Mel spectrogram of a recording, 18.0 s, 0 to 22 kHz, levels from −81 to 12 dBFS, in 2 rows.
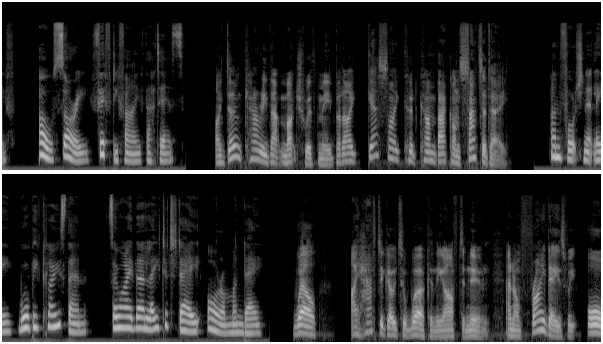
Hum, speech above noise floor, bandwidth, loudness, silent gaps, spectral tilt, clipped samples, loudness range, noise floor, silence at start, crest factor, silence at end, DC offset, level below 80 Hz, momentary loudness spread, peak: none; 29 dB; 14 kHz; -23 LUFS; 2.77-3.20 s, 5.41-5.48 s, 7.67-7.97 s, 13.01-13.35 s, 13.97-14.22 s, 17.70-17.77 s; -5.5 dB/octave; under 0.1%; 6 LU; -51 dBFS; 0 s; 18 dB; 0 s; under 0.1%; -60 dBFS; 11 LU; -4 dBFS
